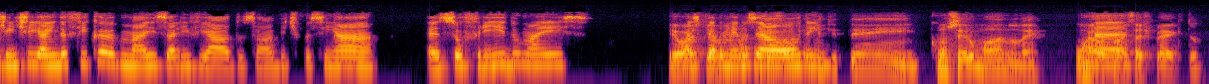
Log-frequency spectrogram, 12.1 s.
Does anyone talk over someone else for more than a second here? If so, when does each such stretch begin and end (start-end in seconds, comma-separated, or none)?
6.8-8.2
